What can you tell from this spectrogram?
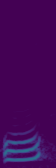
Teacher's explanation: और जो rounded vowels हैं जैसे ऊ, तो उसके लिए आपको अपने lips को round करना पड़ेगा. So your lips will be in a rounded position.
